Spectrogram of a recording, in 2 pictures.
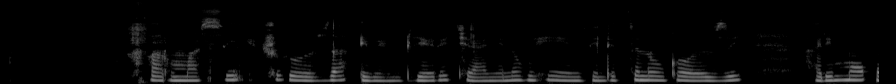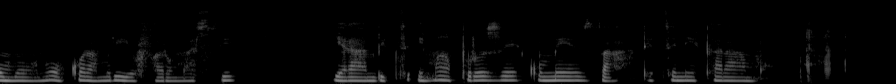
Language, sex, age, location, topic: Kinyarwanda, female, 18-24, Huye, agriculture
